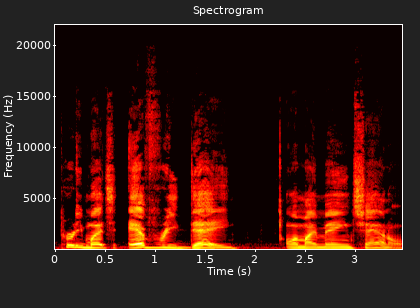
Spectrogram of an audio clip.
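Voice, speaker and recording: In an unremarkable speaking voice, a man talks at a fairly slow pace with lively intonation. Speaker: English teacher podcaster. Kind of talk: language lesson.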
